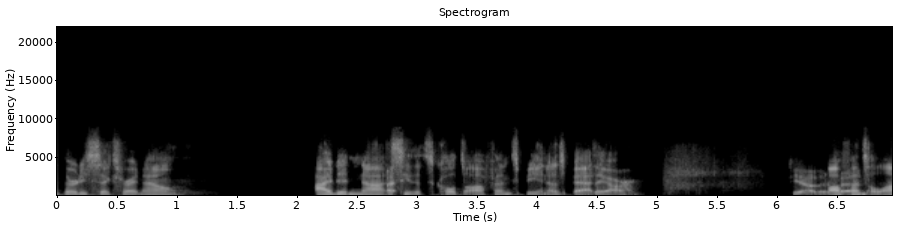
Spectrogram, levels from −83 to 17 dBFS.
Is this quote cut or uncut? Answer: cut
